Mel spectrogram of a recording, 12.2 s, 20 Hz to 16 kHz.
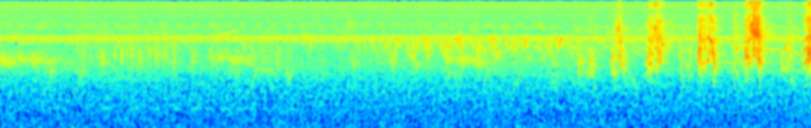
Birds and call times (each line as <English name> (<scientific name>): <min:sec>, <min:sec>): Red-faced Crombec (Sylvietta whytii): 0:06.7
White-browed Sparrow-Weaver (Plocepasser mahali): 0:10.6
